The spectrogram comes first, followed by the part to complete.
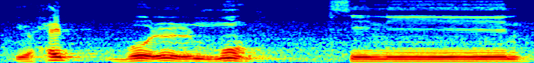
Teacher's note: jadi suara juga terputus harus syiddah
